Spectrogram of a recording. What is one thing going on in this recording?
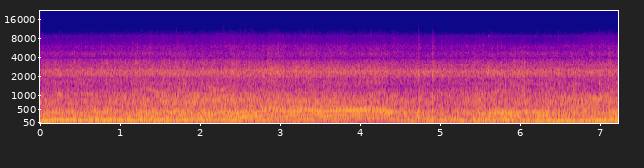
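A race car engine roars loudly up close, its pitch rising and falling.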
